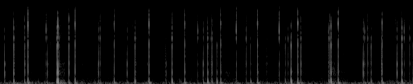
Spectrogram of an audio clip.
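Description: Long nails tap and scratch the aluminum back of a dark grey iPhone 7 Plus held close to the microphone. The result is a quick, irregular run of short, dry clicks and light scratches with bright high edges and a soft low thump under each one, and almost no ring after any tap.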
